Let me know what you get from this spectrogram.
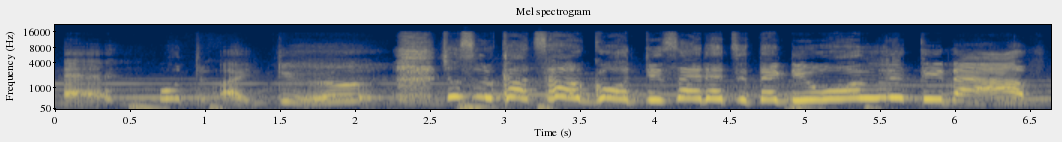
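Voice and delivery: crying through the words; tearful despair. Acted. Bereaved woman asking Chika what to do, tearful. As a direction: plead helplessly through tears.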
